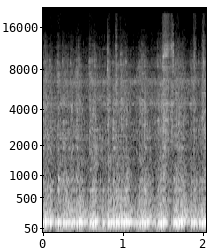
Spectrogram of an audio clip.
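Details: MK3 VW Jetta with vacuum hoses come off: an uneven, lumpy idle, the low drone surging and sagging about every half second, rough idle from the disconnected vacuum hoses.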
